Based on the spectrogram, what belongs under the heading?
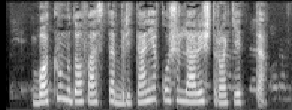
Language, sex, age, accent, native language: Uzbek, female, 18-24, Andijon, Uzbek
